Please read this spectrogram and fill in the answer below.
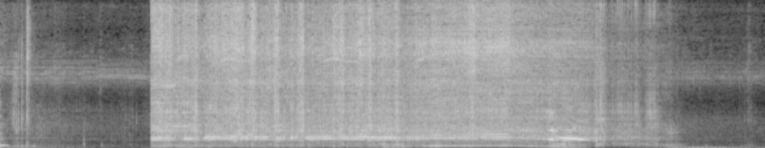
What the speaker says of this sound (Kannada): ನೀರೇನು ಸೇರಿಸ್ದಂಗೆ ಹಂಗೆ ನುಣ್ಣಗೆ ರುಬ್ಕೊಳ್ಳೋಣ ಇದನ್ನ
